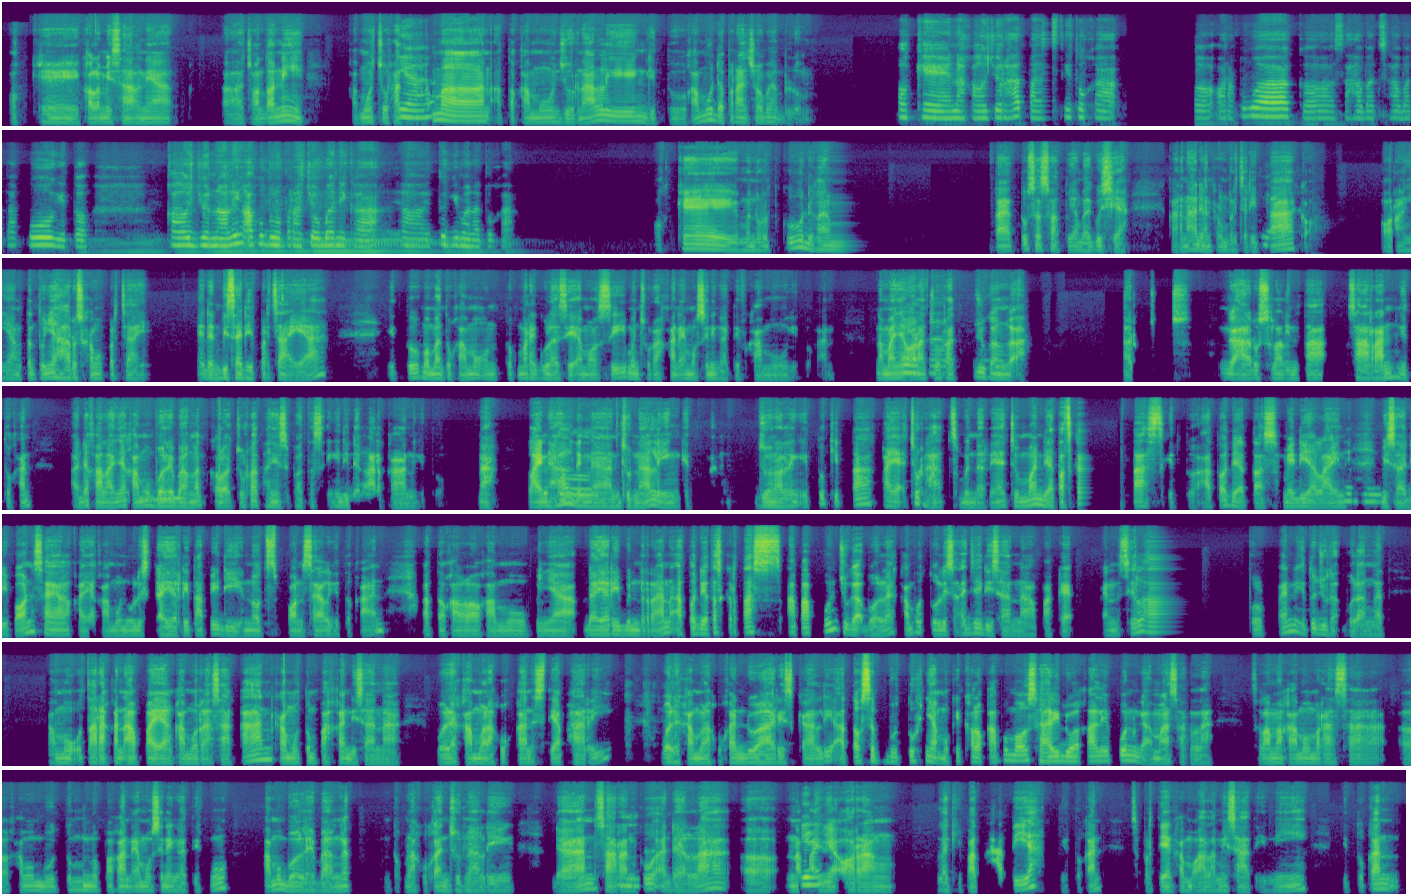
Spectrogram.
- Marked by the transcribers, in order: static; distorted speech; in English: "journaling"; other street noise; in English: "journaling"; unintelligible speech; other background noise; in English: "journaling"; in English: "Journaling"; in English: "notes"; tapping; in English: "journaling"
- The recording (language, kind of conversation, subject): Indonesian, advice, Bagaimana cara menghadapi kebiasaan berpura-pura bahagia di depan orang lain padahal merasa hampa?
